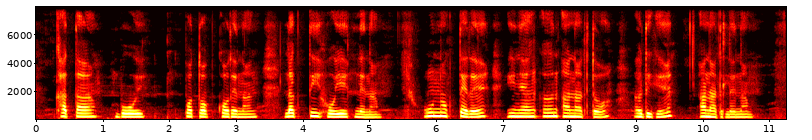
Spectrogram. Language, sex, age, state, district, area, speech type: Santali, female, 18-30, West Bengal, Bankura, rural, spontaneous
